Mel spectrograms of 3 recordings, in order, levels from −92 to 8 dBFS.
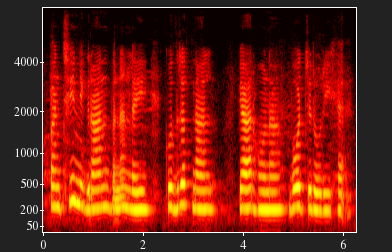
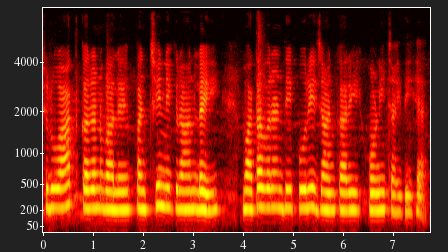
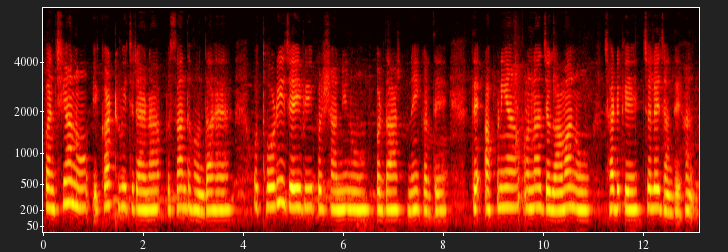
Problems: none marked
